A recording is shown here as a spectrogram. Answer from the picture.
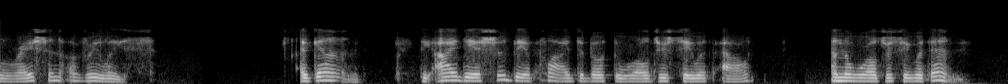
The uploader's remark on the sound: ACIM Daily Conference Call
